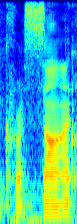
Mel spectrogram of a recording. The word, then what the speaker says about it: croissant: Best bread in the world is a croissant. – Croissant. It's pronounced croissant. – No. That's crescent.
